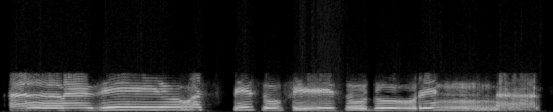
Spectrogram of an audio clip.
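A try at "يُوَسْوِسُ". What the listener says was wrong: Ya, yuwaswisu, Nek, pengucapannya dia lebih banyak ya, suaranya tajam. Tinggal pengucapan beberapa huruf, misalnya huruf sin, ya lebih jelaskan. Misalnya fi sudurin nas, diberikan desisnya lebih banyak.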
